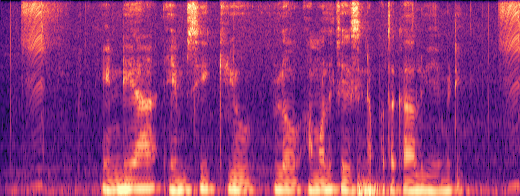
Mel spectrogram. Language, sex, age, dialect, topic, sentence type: Telugu, male, 25-30, Telangana, banking, question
